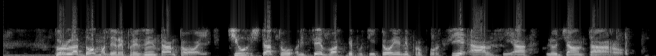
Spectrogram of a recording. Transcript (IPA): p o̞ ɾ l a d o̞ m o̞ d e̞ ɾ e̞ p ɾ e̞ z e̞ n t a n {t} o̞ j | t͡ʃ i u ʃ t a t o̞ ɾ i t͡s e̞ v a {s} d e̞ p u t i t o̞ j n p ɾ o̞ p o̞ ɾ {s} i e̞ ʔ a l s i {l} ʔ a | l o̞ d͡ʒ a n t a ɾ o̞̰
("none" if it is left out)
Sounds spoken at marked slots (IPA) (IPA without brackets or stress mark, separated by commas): t, s, t͡s, none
